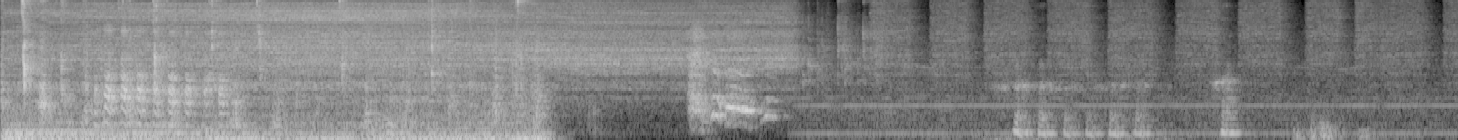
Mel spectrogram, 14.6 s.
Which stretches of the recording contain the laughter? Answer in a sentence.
You can hear the laughter from 0.9 to 2.3 s, from 6.8 to 7.7 s and from 9.8 to 12.3 s.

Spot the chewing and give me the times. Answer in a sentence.
You can hear the chewing from 0.0 to 5.5 s.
